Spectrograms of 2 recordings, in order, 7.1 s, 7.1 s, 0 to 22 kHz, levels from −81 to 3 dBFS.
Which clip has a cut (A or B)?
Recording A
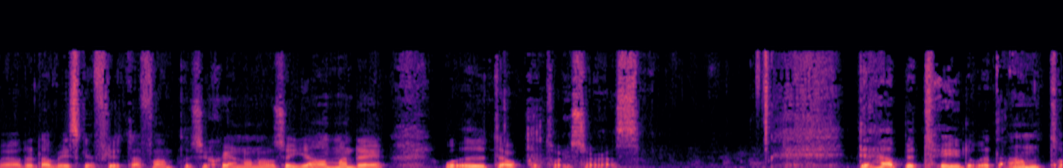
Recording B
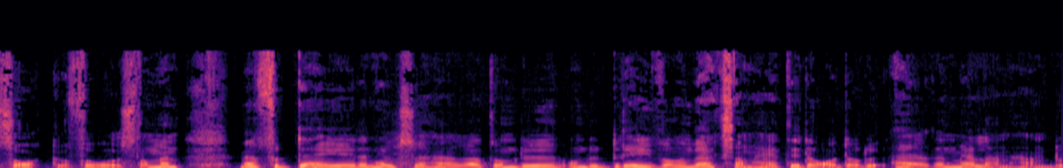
B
